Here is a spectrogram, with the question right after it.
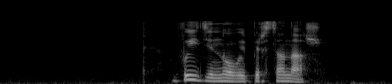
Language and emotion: Russian, neutral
